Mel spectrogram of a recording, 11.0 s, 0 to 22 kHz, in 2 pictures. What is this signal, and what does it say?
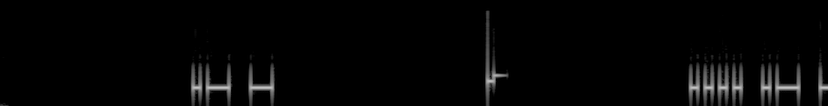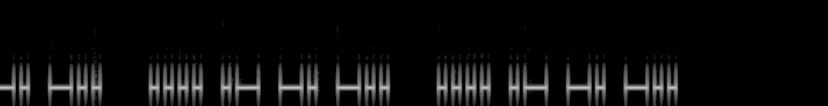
Morse code, heard as a keyed tone, about 25 wpm, 700 Hz. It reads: AT HAND HAND HAND
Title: Top 300 Words Repeated 25wpm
